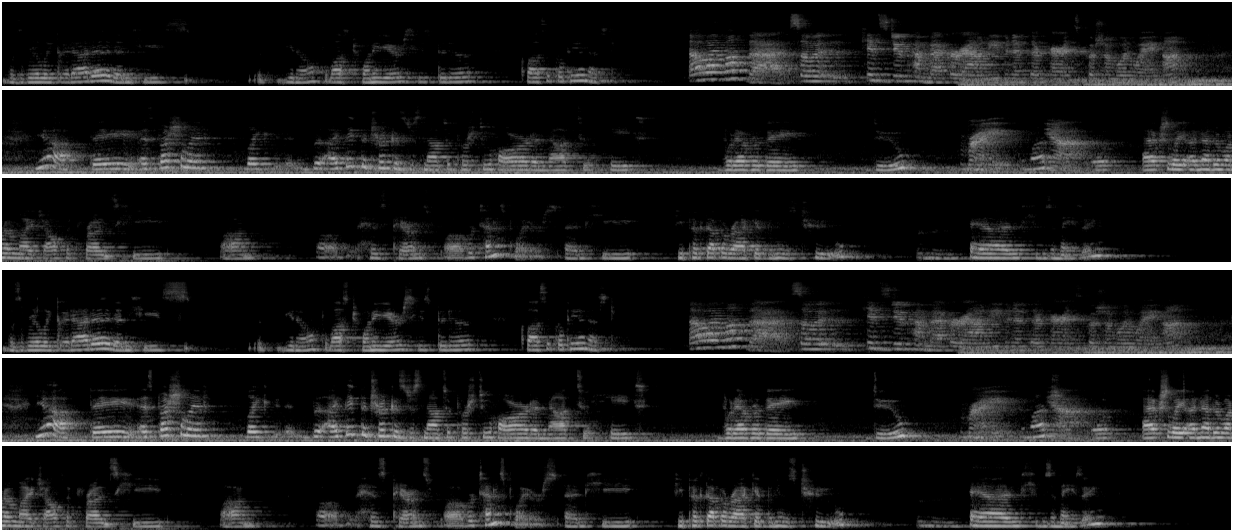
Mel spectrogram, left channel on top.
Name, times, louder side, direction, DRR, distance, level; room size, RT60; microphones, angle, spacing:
voice 1, 0.0-1.9 2.5-4.8 5.2-6.0 12.3-18.7 19.5-20.4 20.9-21.5 22.0-22.1 22.5-23.4 23.7-26.3 26.8-27.2 27.7-31.0 31.3-33.2 34.3-35.7, right 3 dB, 45° right, 0.6 m, -31 dB
voice 2, 6.9-12.5 21.9-22.4 22.7-23.3 33.7-34.1, left 2 dB, 50° left, 4.7 m, -37 dB
sound 1, 9.5-26.2, equal, 10° right, 3.4 m, -42 dB
13.5 x 7.3 x 6.3 m
head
